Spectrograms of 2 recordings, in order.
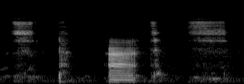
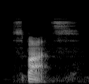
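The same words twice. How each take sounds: First: Sp-at split into soft separate sounds, S- last; tapped-out sounds. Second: Said in the usual way. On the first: Shown as a demonstration. Teacher tapping out spots, segmented. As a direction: break spots into s, p, at, s. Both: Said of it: "That's tap".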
